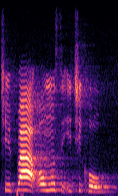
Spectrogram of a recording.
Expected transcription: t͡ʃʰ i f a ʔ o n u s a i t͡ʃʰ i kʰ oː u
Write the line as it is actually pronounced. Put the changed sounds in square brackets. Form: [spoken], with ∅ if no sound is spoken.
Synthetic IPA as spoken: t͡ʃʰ i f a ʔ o [m] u s [i] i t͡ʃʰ i kʰ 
